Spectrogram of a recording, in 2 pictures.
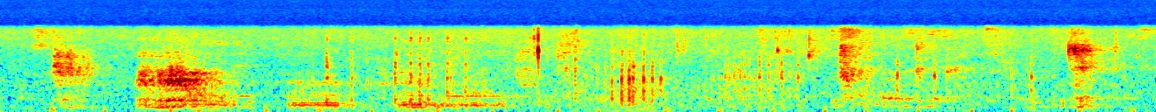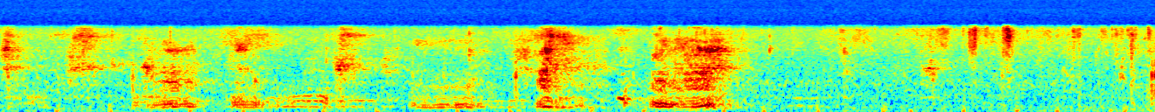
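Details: Corgi and Scottish Terrier at play inside, trading repeated rough, rumbling growls in short bursts across the recording, with a louder run of growling between the eighth and tenth seconds and scuffling noises throughout.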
